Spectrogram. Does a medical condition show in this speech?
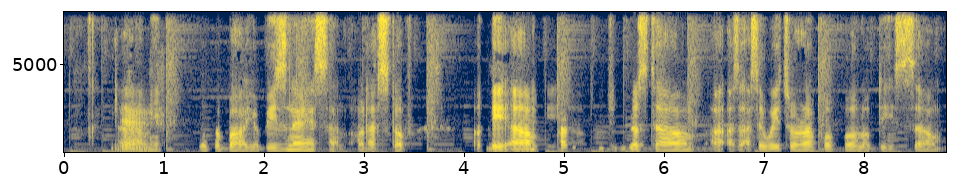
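No.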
